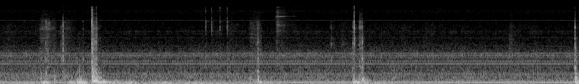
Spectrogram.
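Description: A handful of separate sharp clicks from laptop keys or a mouse being pressed repeatedly to get stuck presentation slides to advance, over a steady low electrical hum.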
